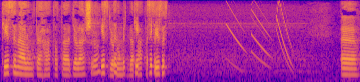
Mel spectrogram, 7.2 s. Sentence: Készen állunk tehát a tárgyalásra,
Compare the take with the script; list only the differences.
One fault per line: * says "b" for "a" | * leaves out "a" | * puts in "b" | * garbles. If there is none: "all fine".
* garbles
